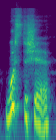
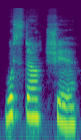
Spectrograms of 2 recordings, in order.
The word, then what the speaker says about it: Worcester: You don't say it like completely wrong. You just say it too poshly.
